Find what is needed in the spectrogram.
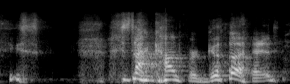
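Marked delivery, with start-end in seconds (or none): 1.2-2.8 emphatic denial. Acted. Joking denial of the spell.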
